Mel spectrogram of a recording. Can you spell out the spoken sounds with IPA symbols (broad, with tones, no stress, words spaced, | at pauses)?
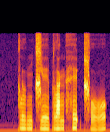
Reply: klɯ˧ŋt͡ɕeː˧ pla˦˥ŋhe˥˩ʔt͡ɕʰoː˩˦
